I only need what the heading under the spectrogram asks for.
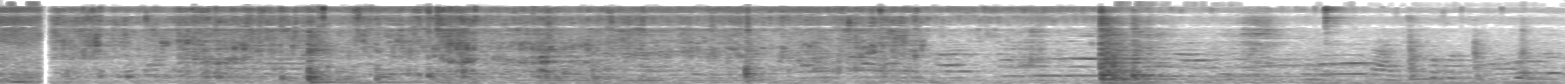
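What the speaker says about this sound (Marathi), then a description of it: "दुसऱ्या गॅसवर मी पाणी गरम करण्यासाठी ठेवलेले आहे तर ते पाणी आपण त्यामध्ये ॲड करू" Hot water poured into a pot of spiced, sautéed vegetables and rice on a gas stove for a mess meal, a steady liquid wash with clatter throughout.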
